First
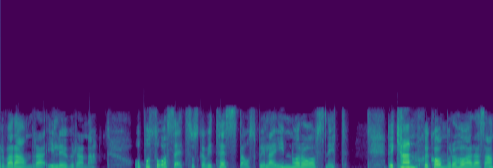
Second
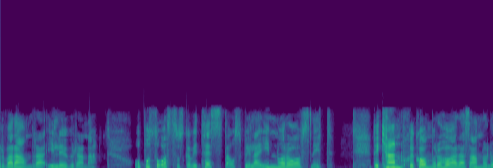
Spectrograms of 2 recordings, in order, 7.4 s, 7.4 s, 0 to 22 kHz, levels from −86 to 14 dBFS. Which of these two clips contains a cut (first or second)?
second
